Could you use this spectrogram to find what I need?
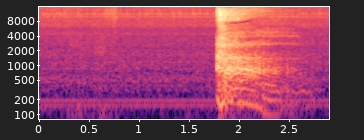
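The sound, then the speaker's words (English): A ship's 2-stroke engine, producing 13,614 horsepower at 127 RPM and driving twin screws, hums low and steady in the background, then a person lets out a loud, sudden exclamation partway through while the rumble continues underneath. “2-stroke engine producing 13,614 horsepower at 127 RPM, which amounts to a lot of torque on the twin screws driving this old girl.”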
